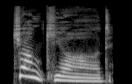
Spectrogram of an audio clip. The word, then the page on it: junkyard: British English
